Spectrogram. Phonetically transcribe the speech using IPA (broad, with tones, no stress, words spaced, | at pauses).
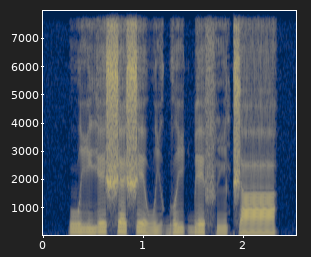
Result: wiː˧je˦ʃɛ˦ʃe˦˨ wi˨ɡʷiː˦ɡ͡be˦ fĩ˨˦t͡ʃaː˦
